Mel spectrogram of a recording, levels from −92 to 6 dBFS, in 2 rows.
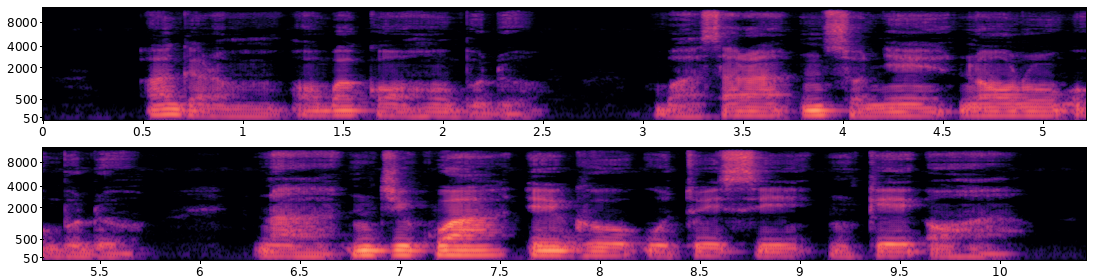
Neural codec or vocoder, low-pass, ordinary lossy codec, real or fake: none; 10.8 kHz; none; real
